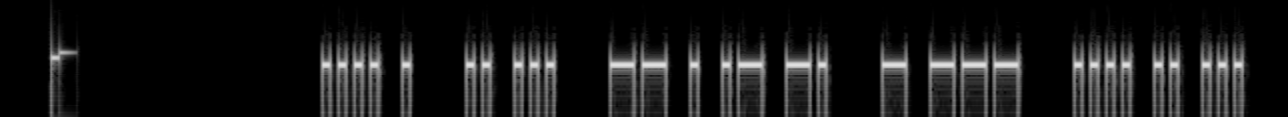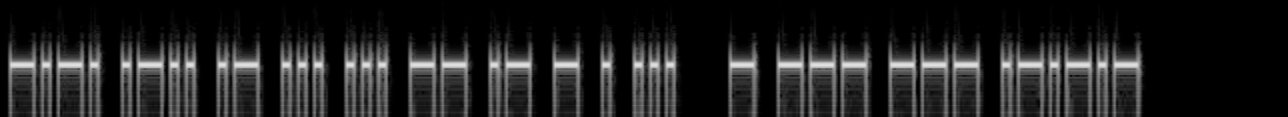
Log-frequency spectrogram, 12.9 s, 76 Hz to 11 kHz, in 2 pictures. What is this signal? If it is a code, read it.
Morse code, heard as a keyed tone, about 30 wpm, 700 Hz. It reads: HE IS MEAN TO HIS CLASSMATES TOO.
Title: Additional Easy Phrases 30wpm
